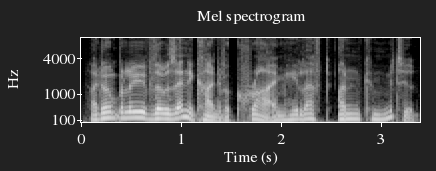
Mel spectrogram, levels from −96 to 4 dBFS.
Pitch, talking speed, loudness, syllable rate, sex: 125 Hz, 230 wpm, -18 LUFS, 6.7 syllables/s, male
